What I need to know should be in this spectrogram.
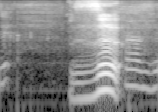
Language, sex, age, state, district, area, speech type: Kashmiri, male, 18-30, Jammu and Kashmir, Pulwama, rural, read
